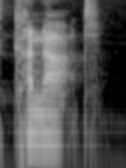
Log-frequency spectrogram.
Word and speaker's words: qanat: How do you spell it? Q A N A T, but it's quinat.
